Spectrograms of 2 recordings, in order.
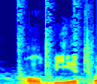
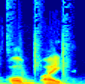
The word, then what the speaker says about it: albeit: As someone who has only seen it written, it's pronounced, albeit, wait, what? All of that, I swear, if I hear him pronounce all bite, like it's all bite one more time, I'm going to chew off my own tongue.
